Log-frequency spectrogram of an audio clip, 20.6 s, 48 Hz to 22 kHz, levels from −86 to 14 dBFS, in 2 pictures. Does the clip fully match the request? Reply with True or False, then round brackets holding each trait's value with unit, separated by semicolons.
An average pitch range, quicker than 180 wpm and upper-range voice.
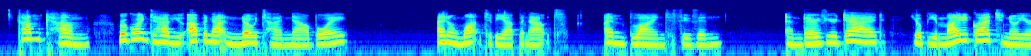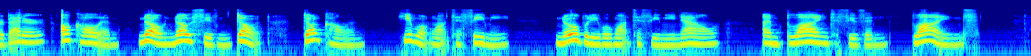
True (4.6 semitones; 190 wpm; 195 Hz)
